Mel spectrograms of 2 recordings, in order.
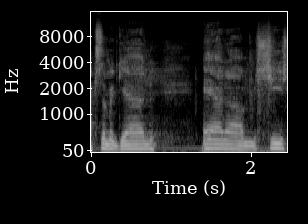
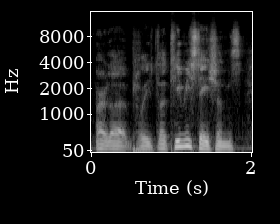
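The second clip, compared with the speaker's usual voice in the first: normal talking voice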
